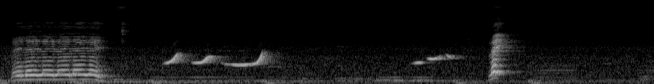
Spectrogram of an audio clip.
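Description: Short whistled notes that slide upward, three in quick succession and then one more, following a loud drawn-out call about a second long at the start; a sharp rising chirp comes near the end.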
